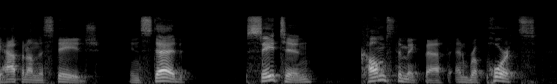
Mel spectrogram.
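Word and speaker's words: Seyton: is a character named Satan and this name Satan is spelled s y t n but it sounds the same as this other word in English Satan which means the devil so the fact that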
